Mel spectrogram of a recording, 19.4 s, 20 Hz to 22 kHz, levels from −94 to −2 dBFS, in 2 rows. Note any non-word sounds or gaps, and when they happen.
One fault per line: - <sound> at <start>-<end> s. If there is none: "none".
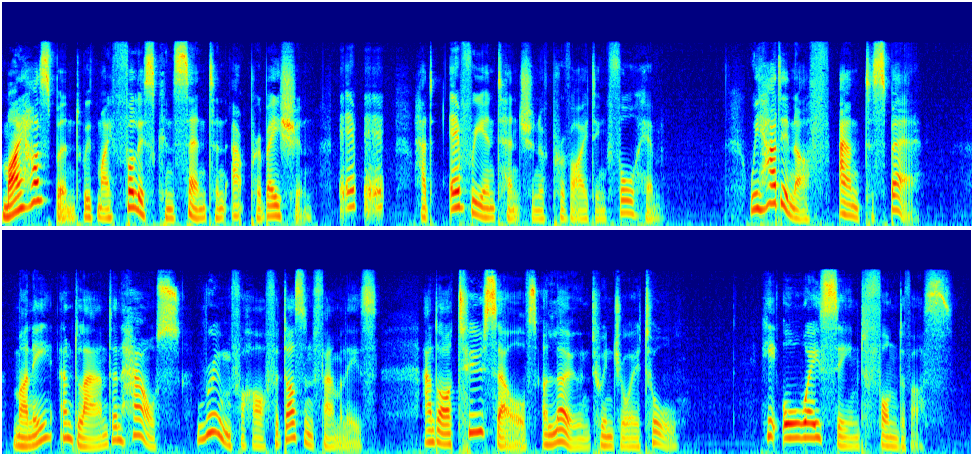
- laugh at 3.4-3.8 s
